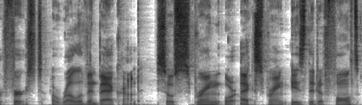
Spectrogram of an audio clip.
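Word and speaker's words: Xpring: Almost all Springs, and I'm pronouncing it Spring, that's the correct pronunciation, it doesn't really matter.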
